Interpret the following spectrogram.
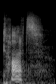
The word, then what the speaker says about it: taut: It's like taut, like you're pulling a string, and ology, the study of it, for no good reason.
